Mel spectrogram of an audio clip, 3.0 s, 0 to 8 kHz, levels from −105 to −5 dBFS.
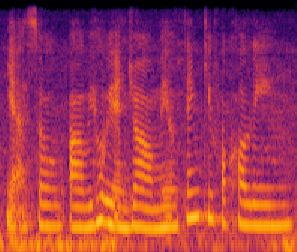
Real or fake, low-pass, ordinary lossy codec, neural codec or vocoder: fake; 7.2 kHz; none; codec, 16 kHz, 8 kbps, FreqCodec, smaller model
